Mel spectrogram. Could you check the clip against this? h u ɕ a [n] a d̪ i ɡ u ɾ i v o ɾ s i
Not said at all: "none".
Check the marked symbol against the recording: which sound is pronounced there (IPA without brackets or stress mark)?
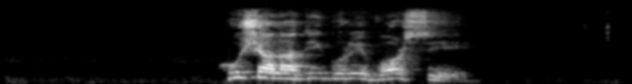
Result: n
